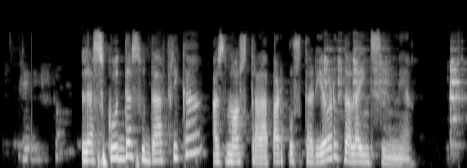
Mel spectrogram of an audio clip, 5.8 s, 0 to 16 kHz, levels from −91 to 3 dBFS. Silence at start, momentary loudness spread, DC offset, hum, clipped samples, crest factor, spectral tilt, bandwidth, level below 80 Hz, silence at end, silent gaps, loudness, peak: 0.3 s; 14 LU; under 0.1%; none; under 0.1%; 16 dB; -4.5 dB/octave; 8.2 kHz; -52 dBFS; 0 s; none; -16 LUFS; 0 dBFS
